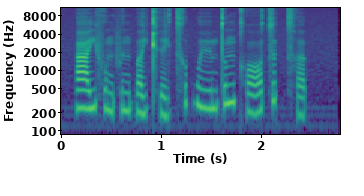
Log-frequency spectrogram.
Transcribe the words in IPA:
aː˨˧jfʊ˨ŋfɪ˨ŋ pɐ˨˥jkʰe˨˩jt͡sʰʊ˥k̚ wyː˧mt̪ʊ˥ŋ kʰɔː˨˥t͡sɵ˥t̚t͡sʰɐ˨˥k̚

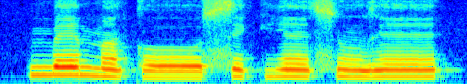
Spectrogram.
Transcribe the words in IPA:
mɛ˦mã˧koː˨ se˧kjɛ̃˧sũ˧ɣɛ̃˦

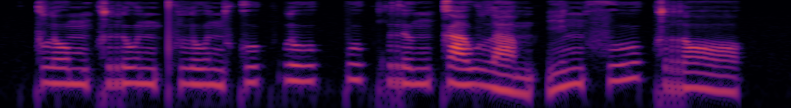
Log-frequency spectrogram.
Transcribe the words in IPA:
klo˧mkru˧npʰlu˧n ku˦˥k̚luː˦˥k̚pu˥˩k̚rɯ˦˥ŋ ka˥˩wla˨˩mʔi˥˩n fuː˥˩krɔː˨˩k̚

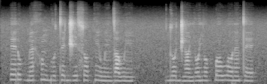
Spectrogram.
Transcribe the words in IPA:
e˦ɾu˦˨ ɡ͡bɛ̃˨˦hũ˦˨ɡ͡bu˨te˧ d͡ʒi˧so˦kĩ˦˨wĩ˨˦ da˦wĩ˧ | do˧d͡ʒã˨jo˧jo˧ k͡po˦wo˧ ɾɛ̃˦te˧

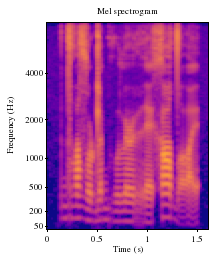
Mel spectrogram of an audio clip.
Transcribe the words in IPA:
dʱə˦ zˤu˨ɖɘ˦bʱu˨ lə˞˨rɛ˩ xə˞˥dˤɛ̰˩

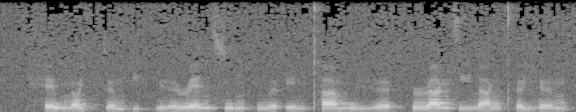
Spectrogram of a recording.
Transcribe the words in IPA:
hɛ˧˥wnɔ˧j kə˨˩˦mʔi˨˩k̚lɨ˨˩˨ə̯ ɹɛ˧nsu˧˥ŋ ku˨˩ə̯ʔe˨˩nt̪ʰa˧˥mwɨ˨˩˦ə̯ | ɹa˧ŋsi˨˩la˨˩˦ŋ t̪ʰə˧˥jlə˧˥m

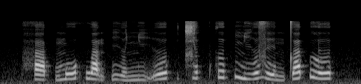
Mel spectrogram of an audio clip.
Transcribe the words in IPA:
ha˨˩k̚mo˨˦ hwa̰˧˨nʔi˧˩ə̯ ɲḭ˧˥ə̯ | t͡ɕə˦˥t̚ kə˦˥t̚ɲi˨˦ə̯ze˨˩nt̪a˦˥t̚ lə˦˥t̚

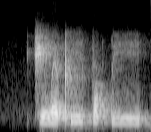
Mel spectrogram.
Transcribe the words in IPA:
t͡ʃɪ˨wɛ˨pʰiː˦ pɔ˨ k͡piː˨

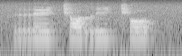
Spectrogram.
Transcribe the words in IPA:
re cɔricʰo

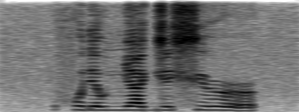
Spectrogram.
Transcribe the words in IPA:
foɾʲawɲæɡʲæ xʲə˞

